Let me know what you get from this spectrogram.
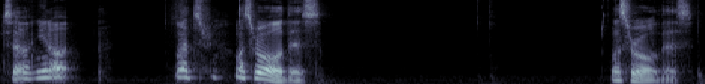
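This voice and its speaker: A man talking casually and off the cuff as he explains voice acting, thinking aloud in an animated, demonstrative way. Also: a little high, slow pace, gravelly, husky, no room sound, clean studio sound. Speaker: amateur voice actor. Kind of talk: casual explanatory talk, improvised voice acting tutorial. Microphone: close studio microphone through audio interface.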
